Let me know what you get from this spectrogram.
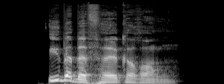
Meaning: overpopulation
- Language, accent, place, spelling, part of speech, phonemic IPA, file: German, Germany, Berlin, Überbevölkerung, noun, /ˈyːbɐbəˌfœlkəʁʊŋ/, De-Überbevölkerung.ogg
